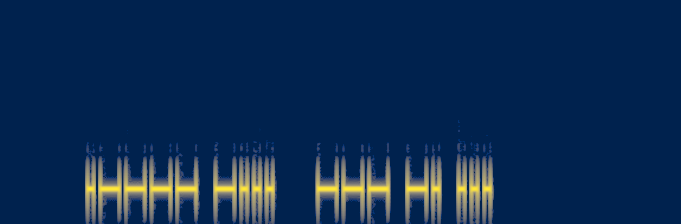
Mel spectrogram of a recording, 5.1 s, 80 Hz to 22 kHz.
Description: Morse code, heard as a keyed tone, about 25 wpm, 700 Hz. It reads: 1B ONS
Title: Field Day Exchanges Encore - 25wpm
